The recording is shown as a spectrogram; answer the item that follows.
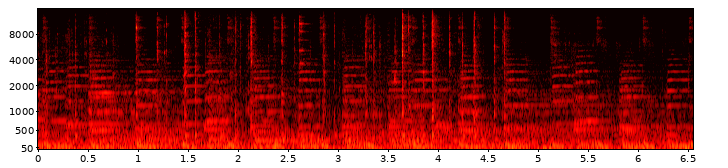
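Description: Background music over the rapid light clicking of a wire whisk against a glass bowl as thin pancake batter is stirred.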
